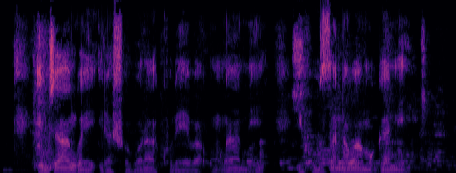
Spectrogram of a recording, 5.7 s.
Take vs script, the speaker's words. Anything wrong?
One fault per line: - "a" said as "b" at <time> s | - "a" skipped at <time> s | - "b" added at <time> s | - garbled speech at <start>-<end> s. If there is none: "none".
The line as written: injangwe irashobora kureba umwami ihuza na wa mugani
none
